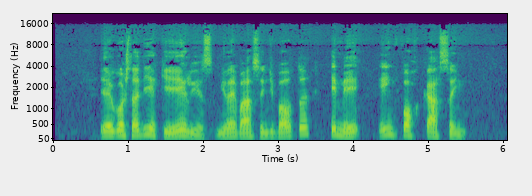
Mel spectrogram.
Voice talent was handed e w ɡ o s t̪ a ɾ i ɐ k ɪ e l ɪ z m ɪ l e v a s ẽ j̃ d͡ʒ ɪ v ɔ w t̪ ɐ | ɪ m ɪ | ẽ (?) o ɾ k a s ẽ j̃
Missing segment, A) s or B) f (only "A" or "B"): B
